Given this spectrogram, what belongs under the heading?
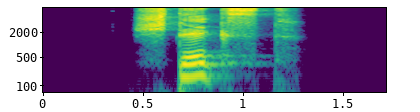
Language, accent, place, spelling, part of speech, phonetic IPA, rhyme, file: German, Germany, Berlin, steckst, verb, [ʃtɛkst], -ɛkst, De-steckst.ogg
- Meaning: second-person singular present of stecken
